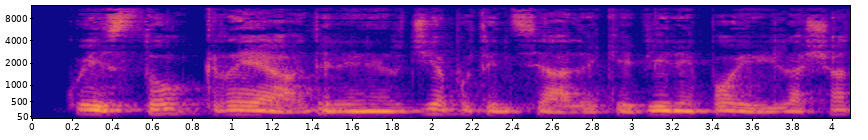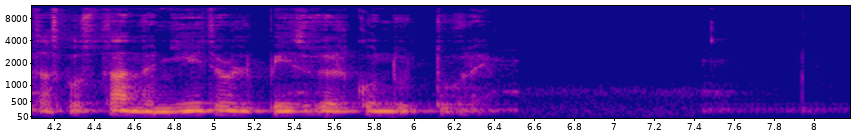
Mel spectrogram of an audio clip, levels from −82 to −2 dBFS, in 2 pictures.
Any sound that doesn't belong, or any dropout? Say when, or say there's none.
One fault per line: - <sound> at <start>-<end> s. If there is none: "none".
none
